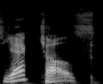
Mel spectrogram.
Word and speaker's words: Yakhchāls: And apparently still today in Iran, Afghanistan, and Tajikistan, yeah, I said it right the first time, they call the refrigerators Yakhchāls, which is how I would say it if I were in Iran.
